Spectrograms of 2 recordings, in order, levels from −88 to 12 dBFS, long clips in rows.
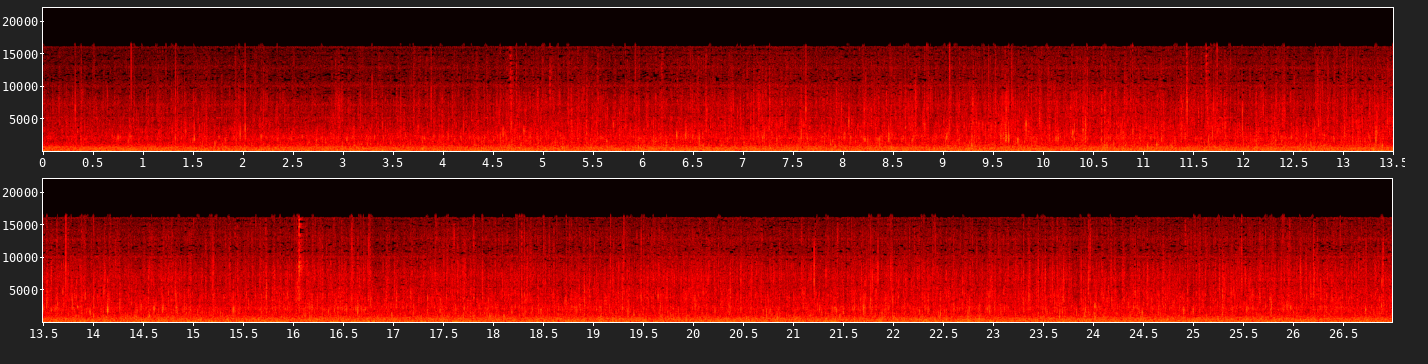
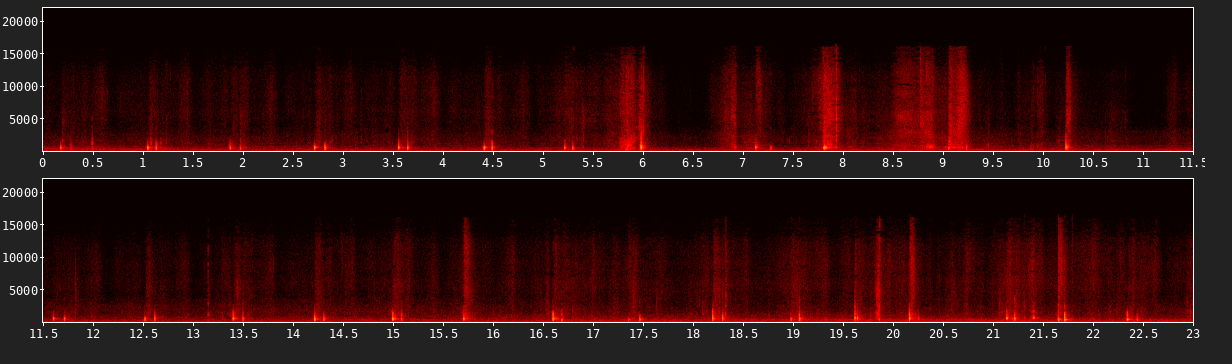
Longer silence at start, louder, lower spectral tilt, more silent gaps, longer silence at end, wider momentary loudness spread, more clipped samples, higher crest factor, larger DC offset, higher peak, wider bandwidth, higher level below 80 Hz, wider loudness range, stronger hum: about the same, 0 s vs 0 s; first, -33 LUFS vs -45 LUFS; about the same, -3.5 dB/octave vs -4 dB/octave; neither; about the same, 0 s vs 0 s; second, 2 LU vs 18 LU; neither; second, 24 dB vs 32 dB; neither; first, -10 dBFS vs -14 dBFS; about the same, 17 kHz vs 16.5 kHz; first, -48 dBFS vs -62 dBFS; second, 1 LU vs 6 LU; neither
